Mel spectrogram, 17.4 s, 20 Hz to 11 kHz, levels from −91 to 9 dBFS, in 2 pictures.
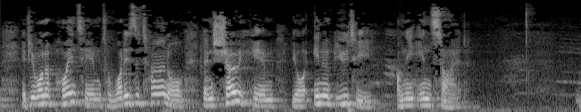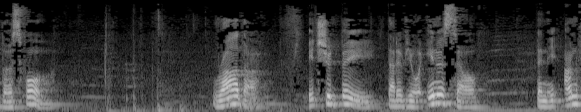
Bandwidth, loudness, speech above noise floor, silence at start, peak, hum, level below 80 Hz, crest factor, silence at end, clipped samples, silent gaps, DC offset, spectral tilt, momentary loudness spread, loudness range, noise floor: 10.5 kHz; -20 LUFS; 29 dB; 0 s; -2 dBFS; none; -48 dBFS; 20 dB; 0 s; under 0.1%; none; under 0.1%; -5.5 dB/octave; 13 LU; 8 LU; -49 dBFS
